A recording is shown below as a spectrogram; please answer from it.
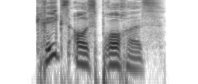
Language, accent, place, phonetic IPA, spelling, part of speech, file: German, Germany, Berlin, [ˈkʁiːksʔaʊ̯sˌbʁʊxəs], Kriegsausbruches, noun, De-Kriegsausbruches.ogg
- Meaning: genitive of Kriegsausbruch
